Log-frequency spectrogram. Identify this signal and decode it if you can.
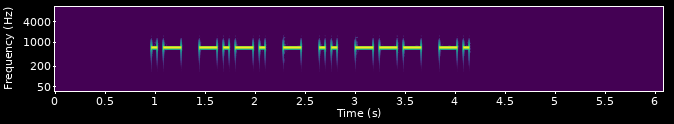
Morse code, heard as a keyed tone, about 20 wpm, 700 Hz. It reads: ACTION
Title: 6 Letter Words - First 3 Letters Given - 20wpm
